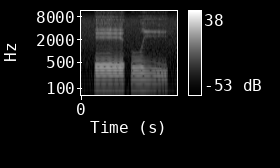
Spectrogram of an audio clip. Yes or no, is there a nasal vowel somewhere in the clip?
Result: no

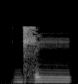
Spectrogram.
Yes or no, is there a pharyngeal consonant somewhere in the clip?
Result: no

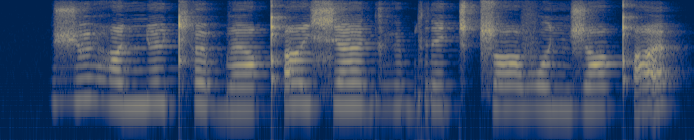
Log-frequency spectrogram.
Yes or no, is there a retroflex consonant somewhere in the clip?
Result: yes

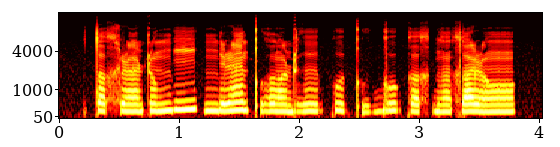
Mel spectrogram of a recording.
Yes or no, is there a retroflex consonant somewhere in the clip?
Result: yes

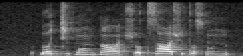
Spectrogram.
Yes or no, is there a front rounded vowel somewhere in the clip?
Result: no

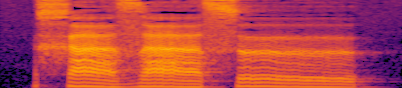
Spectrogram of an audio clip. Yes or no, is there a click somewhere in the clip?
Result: no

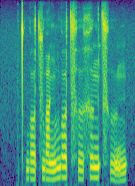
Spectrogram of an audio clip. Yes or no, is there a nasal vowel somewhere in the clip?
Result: no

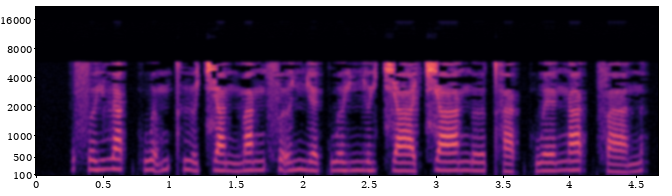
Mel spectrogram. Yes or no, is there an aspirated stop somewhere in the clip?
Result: yes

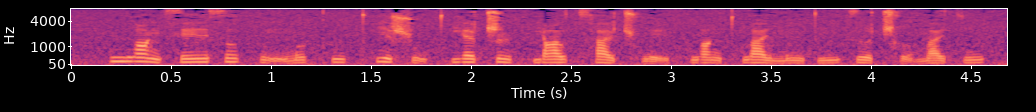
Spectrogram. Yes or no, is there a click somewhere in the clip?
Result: no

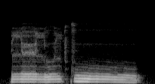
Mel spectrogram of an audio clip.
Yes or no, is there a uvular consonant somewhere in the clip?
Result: no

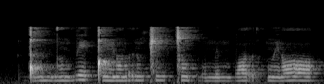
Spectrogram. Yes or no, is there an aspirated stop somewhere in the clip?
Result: no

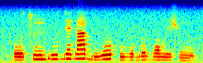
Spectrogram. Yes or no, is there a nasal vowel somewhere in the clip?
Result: yes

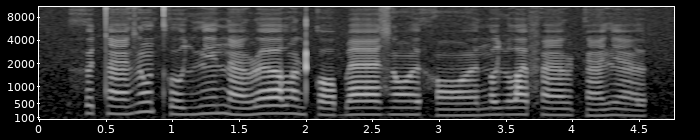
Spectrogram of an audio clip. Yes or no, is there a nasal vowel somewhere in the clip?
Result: yes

